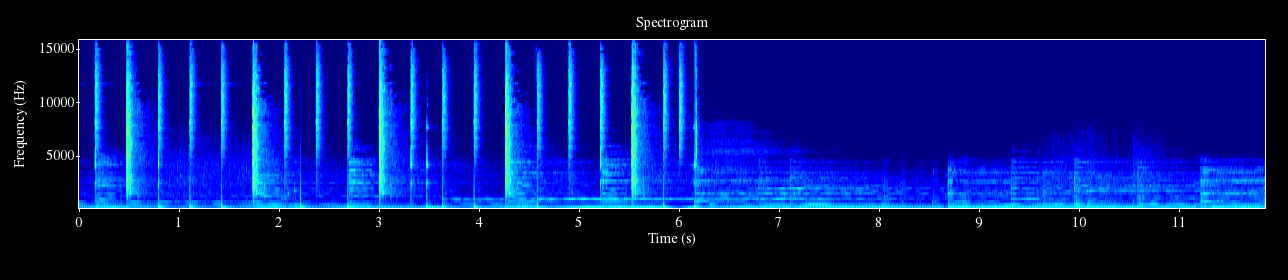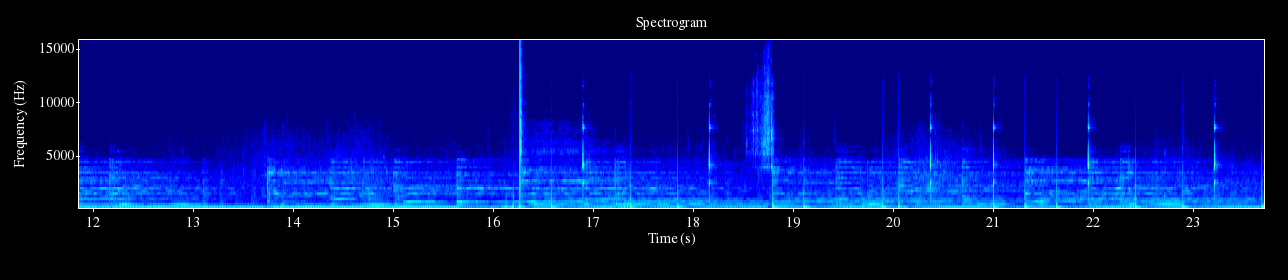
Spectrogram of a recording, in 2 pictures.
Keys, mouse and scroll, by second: 0.6-1.1 scroll up 2, 1.1 alt+middle click, 5.4 scroll down 1, 5.9 middle click, 6.6-7.0 scroll up 3, 8.5-9.1 scroll down 2, 9.1 middle click, 14.2 alt+middle click, 14.7 F3, 15.3 middle click, 15.9-17.7 scroll up 3, 17.8 scroll down 2, 18.2 middle click, 19.1 middle click, 20.0-20.5 scroll up 2, 20.5-20.8 scroll down 2, 20.9 middle click, 21.8 middle click.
